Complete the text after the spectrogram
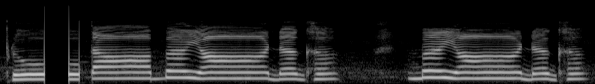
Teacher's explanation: ঘ বলেই ছেড়ে দিচ্ছি। মায়া নঘ বলে ধরে রাখছি না কিন্তু।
